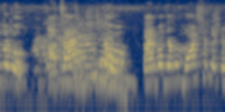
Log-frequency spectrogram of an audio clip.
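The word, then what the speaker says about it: আচার্যম্: তাহলে উচ্চারণ হবে আচার্যম, আচার্যম। কি উচ্চারণ করবো? আচার্যম।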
